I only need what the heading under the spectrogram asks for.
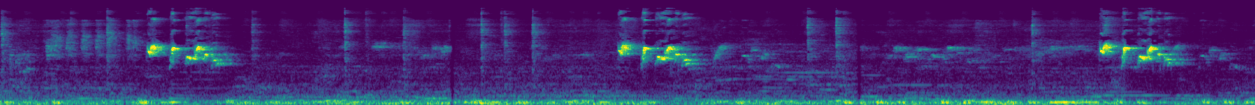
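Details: Red-whiskered bulbul singing well, short bright warbled phrases repeated about every five seconds over a steady low hum.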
